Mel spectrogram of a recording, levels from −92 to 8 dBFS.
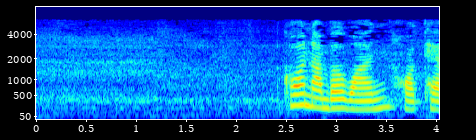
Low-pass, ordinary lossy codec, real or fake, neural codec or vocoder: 7.2 kHz; MP3, 24 kbps; real; none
